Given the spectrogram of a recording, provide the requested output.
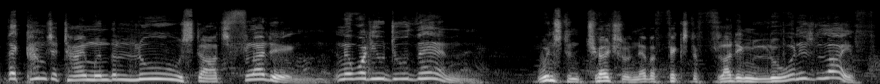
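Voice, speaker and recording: An actor with a British accent playing a sensible, orderly professor and blunt friend in a radio drama, speaking in a brisk, matter-of-fact way. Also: male voice, sits high, huge pitch swings, warm tone, full character voice. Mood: frank, reassuring. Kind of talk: radio drama dialogue acting.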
